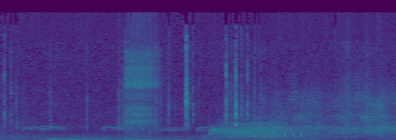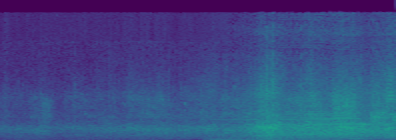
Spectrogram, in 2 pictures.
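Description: Swarm of birds attacking in Alan Wake Remastered: a dense, rising flurry of flapping and shrill cries that grows louder and thicker toward the end, over game ambience.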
